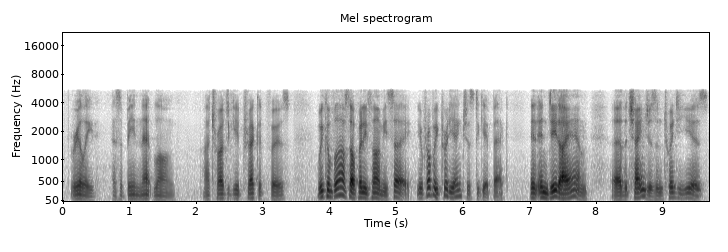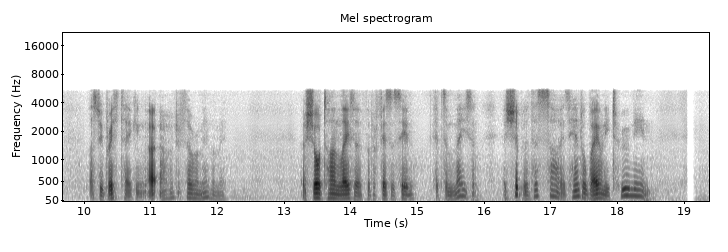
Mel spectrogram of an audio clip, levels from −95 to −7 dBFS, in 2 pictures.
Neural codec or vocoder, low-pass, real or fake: codec, 24 kHz, 0.5 kbps, DualCodec; 5.4 kHz; fake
